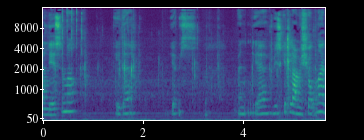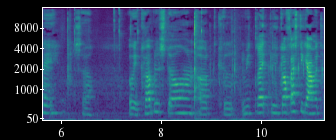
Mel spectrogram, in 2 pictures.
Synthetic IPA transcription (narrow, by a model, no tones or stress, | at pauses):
lesəmeðˠd̥ed̥æ | jeb̥s | menjæʋisɡ̥ækʰlɑ̈miɕo̝̰ːnɐid̥ɛ̰sɒ̥̽ | ɔʋekʰɒ̽b̥l̩sd̥ɔʊnɒ̽kʰˠʋid̥ʁɛiɡ̥ɒfɶɐsd̥d̥iɡ̥ɑ̈ŋmləd̥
